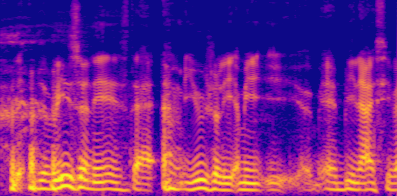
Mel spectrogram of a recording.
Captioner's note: laughing; clears throat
